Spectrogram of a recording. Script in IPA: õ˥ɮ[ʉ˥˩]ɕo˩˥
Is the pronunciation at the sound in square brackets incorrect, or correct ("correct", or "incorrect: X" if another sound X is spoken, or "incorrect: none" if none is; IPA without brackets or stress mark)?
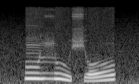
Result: incorrect: u˥˩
